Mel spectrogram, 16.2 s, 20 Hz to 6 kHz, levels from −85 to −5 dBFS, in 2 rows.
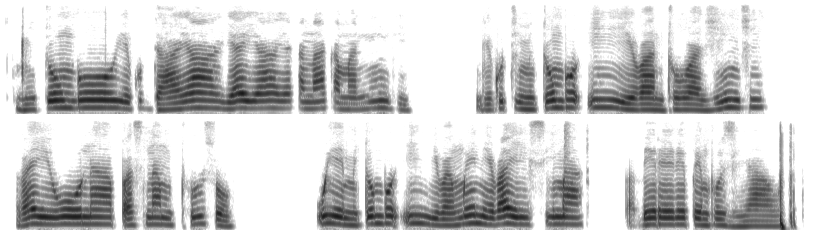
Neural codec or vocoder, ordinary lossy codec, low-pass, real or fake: none; Opus, 64 kbps; 5.4 kHz; real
